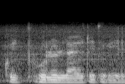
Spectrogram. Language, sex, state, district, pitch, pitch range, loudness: Hindi, male, Bihar, Darbhanga, 105 Hz, 100-110 Hz, -14 LUFS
